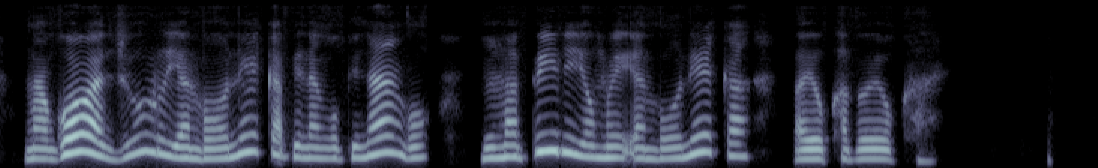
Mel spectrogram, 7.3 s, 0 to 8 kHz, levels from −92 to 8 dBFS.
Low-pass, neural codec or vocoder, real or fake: 7.2 kHz; autoencoder, 48 kHz, 32 numbers a frame, DAC-VAE, trained on Japanese speech; fake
